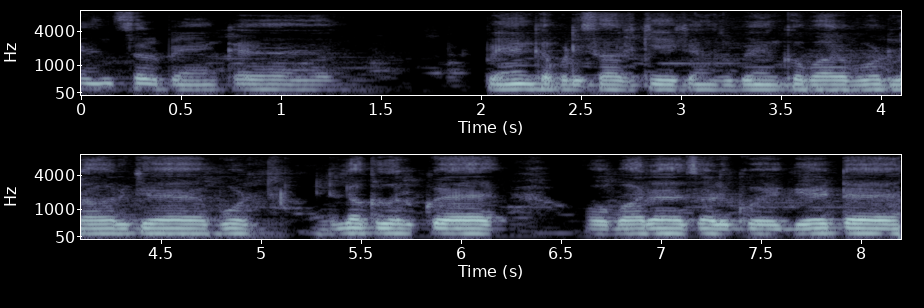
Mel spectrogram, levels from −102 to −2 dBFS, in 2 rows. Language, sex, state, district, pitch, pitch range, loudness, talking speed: Marwari, male, Rajasthan, Nagaur, 130 Hz, 130-135 Hz, -35 LUFS, 185 wpm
